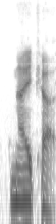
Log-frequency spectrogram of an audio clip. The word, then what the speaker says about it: nacre: How do you say the NACRE version? Nacre, is it?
